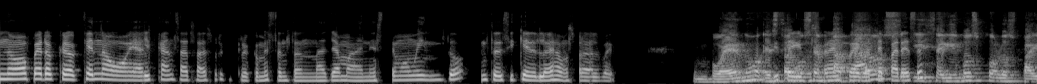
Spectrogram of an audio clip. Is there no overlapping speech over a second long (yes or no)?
no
